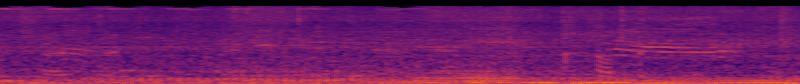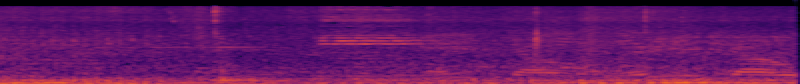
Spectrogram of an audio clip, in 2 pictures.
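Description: Busy street-stall ambience: voices talking in the background over a steady low rumble of traffic or engines, with a brief high-pitched tone a little after four seconds.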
